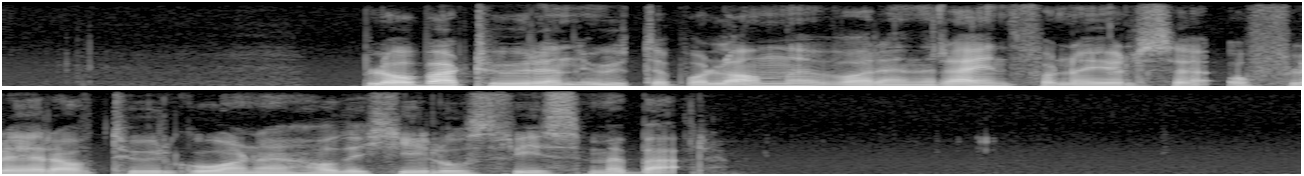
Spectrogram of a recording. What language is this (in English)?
Norwegian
